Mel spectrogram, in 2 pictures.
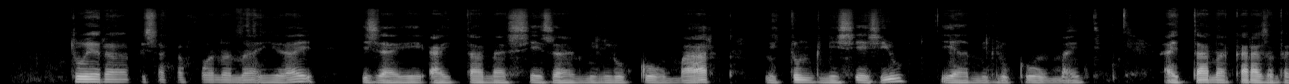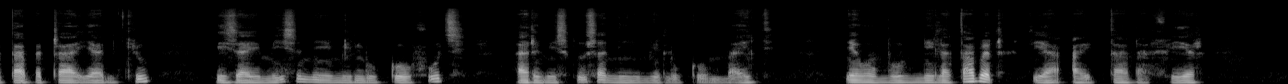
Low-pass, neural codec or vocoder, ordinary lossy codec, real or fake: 14.4 kHz; vocoder, 44.1 kHz, 128 mel bands, Pupu-Vocoder; AAC, 64 kbps; fake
